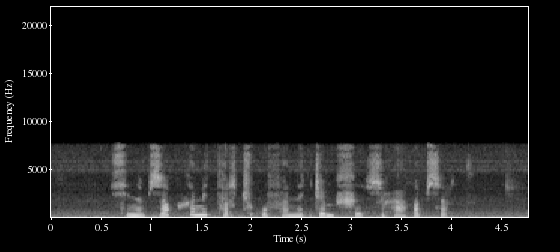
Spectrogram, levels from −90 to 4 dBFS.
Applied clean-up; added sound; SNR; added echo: none; Fire; 16 dB; none.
